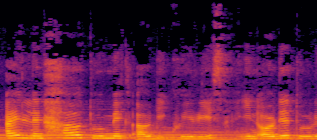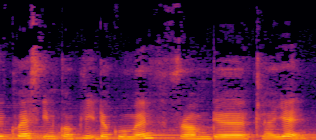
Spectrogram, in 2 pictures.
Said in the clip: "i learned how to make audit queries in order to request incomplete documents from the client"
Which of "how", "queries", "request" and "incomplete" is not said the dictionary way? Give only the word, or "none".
queries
